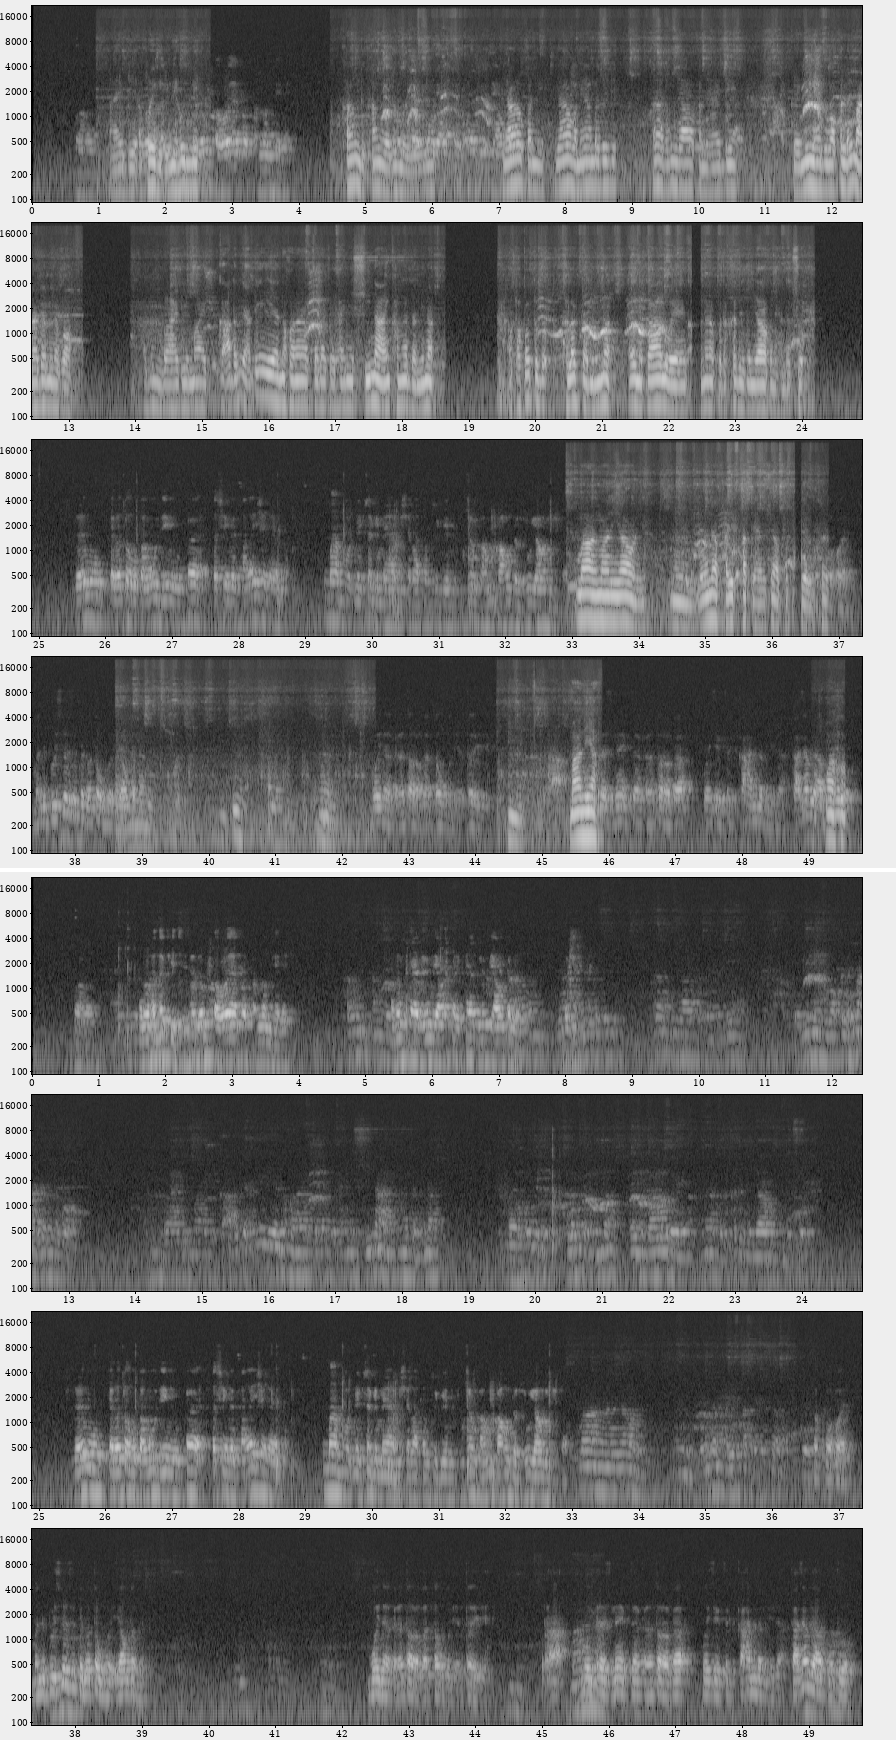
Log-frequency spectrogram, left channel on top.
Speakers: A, on the right; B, on the left.
A: <unintelligible>
B: ꯍꯥꯏꯗꯤ ꯑꯩꯈꯣꯏꯒꯤꯗꯤ ꯃꯤꯍꯨꯟꯅꯤ ꯈꯪꯗꯤ ꯈꯪꯕ ꯑꯗꯨ
A: ꯑꯗꯨꯝ
B: ꯂꯩꯕꯗꯣ
A: ꯈꯔꯗꯤ ꯑꯗꯨꯝ ꯌꯥꯎꯔꯛꯀꯅꯤ ꯈꯔꯗꯤ
B: <unintelligible>
A: ꯑꯗꯨꯝ ꯌꯥꯎꯔꯛꯀꯅꯦꯕ
B: ꯌꯥꯎꯔꯛꯀꯅꯤ
A: ꯍꯟꯗꯛꯀꯤ
B: ꯌꯥꯎꯔꯛꯒꯅꯤ
A: ꯎꯝ
B: ꯑꯌꯥꯝꯕ ꯑꯗꯨꯗꯤ ꯈꯔ ꯑꯗꯨꯝ ꯌꯥꯎꯔꯛꯀꯅꯤ ꯍꯥꯏꯗꯤ ꯀꯩꯅꯤ ꯍꯥꯏꯕ ꯋꯥꯈꯜ ꯂ <unintelligible> ꯃꯥꯟꯅꯗꯕꯅꯤꯅꯀꯣ ꯑꯗꯨꯝꯕ ꯍꯥꯏꯗꯤ ꯃꯥꯏ ꯀꯥꯗꯕ ꯌꯥꯗꯦꯅ ꯍꯣꯠꯅꯔꯛꯄꯗ ꯀꯩ ꯍꯥꯏꯅꯤ ꯁꯤ ꯅꯥ ꯍꯥꯏꯅ ꯈꯪꯅꯗꯕꯅꯤꯅ
A: ꯃꯥꯅꯤ
B: ꯑꯐ ꯐꯠꯇꯗꯤ
A: ꯃꯥꯅꯤ
B: ꯈꯟꯂꯛ ꯐꯠꯇꯕꯅꯤꯅ ꯑꯩꯅ ꯀꯥꯔ ꯂꯣꯏꯔꯦꯅ ꯈꯅꯔꯛꯄꯗ ꯈꯔꯗꯤ ꯑꯗꯨꯝ ꯌꯥꯎꯔꯛꯄꯅꯤ ꯍꯟꯗꯛꯁꯨ꯫
A: ꯑꯗꯩꯩ ꯑꯃꯨꯛ ꯀꯩꯅꯣ ꯇꯧꯕ ꯀꯥꯡꯕꯨꯗꯤ ꯑꯃꯨꯛ ꯈꯔ ꯇꯁꯦꯡꯅ ꯇꯥꯡꯉꯩ ꯁꯦꯡꯅ꯫ ꯃꯥ ꯕꯣꯠ ꯂꯦꯞꯆꯥꯒꯦ ꯃꯌꯥꯝꯕꯤ ꯁꯦꯕꯥ ꯇꯧꯉꯦꯅ ꯊꯣꯛꯆꯥꯕ ꯀꯥꯡꯕꯨ ꯀꯥꯍꯧꯗꯕꯁꯨ ꯑꯃꯨꯛ ꯌꯥꯎꯔꯤꯅꯦ꯫
B: ꯃꯥꯅꯤ ꯃꯥꯅꯤ ꯌꯥꯎꯔꯅꯤ ꯎꯝ ꯂꯣꯏꯅ ꯐꯩ ꯐꯠꯇꯦ ꯍꯥꯏꯕꯁꯨ ꯌꯥꯄꯣꯟꯇꯦꯕ꯫
A: ꯑ ꯍꯣꯏ ꯃꯅꯤꯄꯨꯔꯁꯤꯗꯁꯨ ꯀꯩꯅꯣ ꯇꯧꯕ ꯌꯥꯎ
B: <unintelligible>
A: ꯃꯣꯏꯗ ꯀꯩꯅꯣ ꯇꯧꯔꯒ ꯇꯧꯕꯅꯦꯕ ꯇꯧꯔꯤꯁꯦ
B: ꯎꯝ
A: ꯄꯨꯔꯥ
B: ꯃꯥꯅꯤ
A: ꯃꯣꯏ ꯈꯔꯁꯤꯅ ꯅ ꯇꯧꯔꯒ ꯃꯣꯏ ꯆ ꯀꯥꯍꯟꯗꯕꯅꯤꯗ ꯀꯥꯖꯕ ꯌꯥꯕ
B: ꯍꯣꯏ
A: ꯄꯣꯠꯇꯣ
